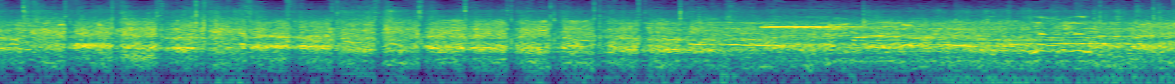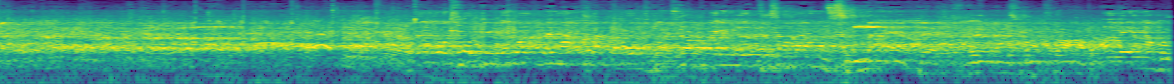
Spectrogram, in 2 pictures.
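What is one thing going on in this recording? A large crowd sings and chants loudly in an echoing arena.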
